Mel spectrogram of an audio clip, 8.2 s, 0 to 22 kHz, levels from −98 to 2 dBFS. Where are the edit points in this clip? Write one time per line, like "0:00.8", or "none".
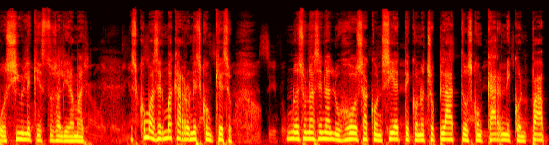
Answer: none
